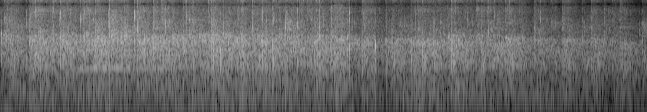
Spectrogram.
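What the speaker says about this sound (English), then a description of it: "Another hand of applause, please, for Dr. Hannifan." A concert audience breaks into strong, sustained applause, a thick even roar of many clapping hands that stays loud for several seconds and eases off slightly toward the end.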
